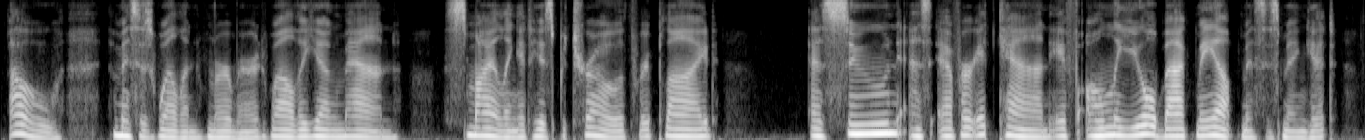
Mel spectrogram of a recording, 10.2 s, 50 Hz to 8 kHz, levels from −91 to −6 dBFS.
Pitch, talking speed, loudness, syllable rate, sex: 145 Hz, 160 wpm, -18 LUFS, 4.5 syllables/s, female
